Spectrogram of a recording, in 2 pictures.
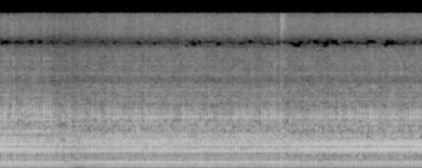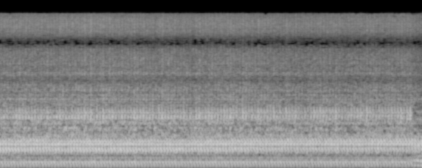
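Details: Diesel-engine-powered cordless air compressor, finished after six months of building with check valve setup optimized for the pressure unloader and tank leak fixed: steady, even diesel chug at constant speed, no knocks or surging; normal running.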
